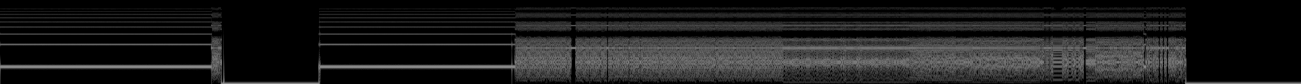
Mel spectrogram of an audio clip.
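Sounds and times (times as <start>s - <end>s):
cassette data loading screech: 5.2s - 11.9s.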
